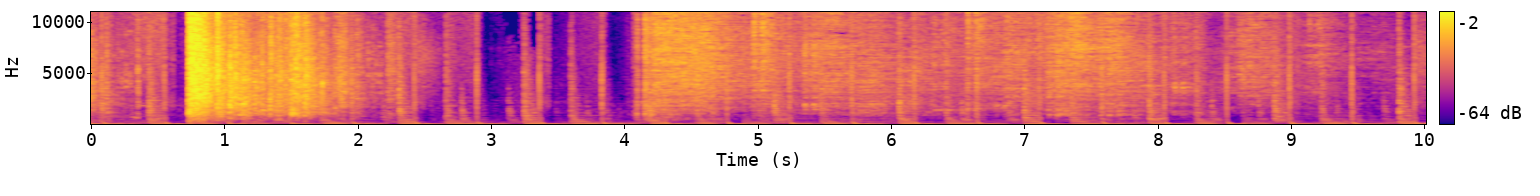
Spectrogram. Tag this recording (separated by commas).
Music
